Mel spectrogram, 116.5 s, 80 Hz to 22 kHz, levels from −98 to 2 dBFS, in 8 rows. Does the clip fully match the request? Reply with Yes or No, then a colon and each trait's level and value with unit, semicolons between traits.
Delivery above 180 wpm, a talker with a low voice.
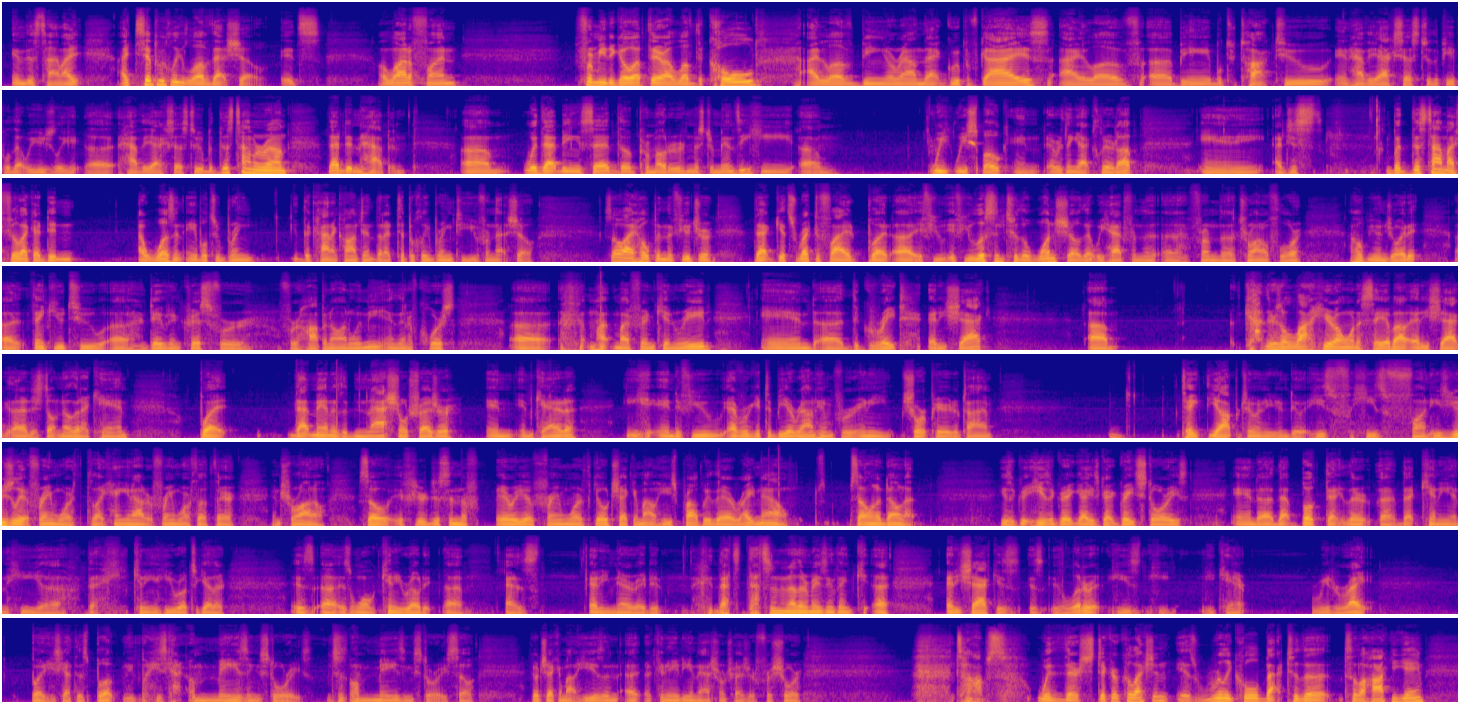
Yes: average, 190 wpm; low, 100 Hz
